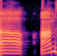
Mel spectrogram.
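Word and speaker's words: alms: देखो आर्म का मतलब होता है आर्म्स, कई बार बच्चे इसको आर्म्स पढ़ देते हैं, लेकिन इसका प्रोनाउंसिएशन क्या होता है, आर्म्स होता है, एल साइलेंट होता है।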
